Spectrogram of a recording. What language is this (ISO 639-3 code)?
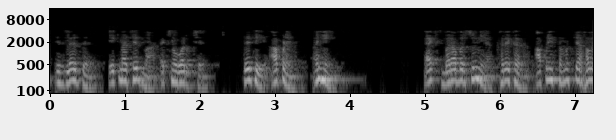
guj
